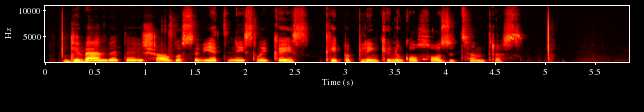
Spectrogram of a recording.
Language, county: Lithuanian, Vilnius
